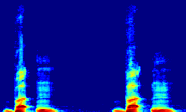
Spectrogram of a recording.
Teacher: 但在口语化当中 T 跟 N 组合经常那个 T 是不用发音，气流阻塞一下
